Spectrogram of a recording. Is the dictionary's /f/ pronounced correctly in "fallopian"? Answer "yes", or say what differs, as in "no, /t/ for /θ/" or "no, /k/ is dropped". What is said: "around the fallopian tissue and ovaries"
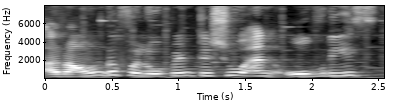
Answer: yes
